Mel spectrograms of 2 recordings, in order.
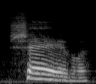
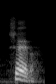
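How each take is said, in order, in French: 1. La voyelle est ouverte et prolongée. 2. La voyelle est brève et non prolongée. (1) "et il est prolongé" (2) "Je ne dis pas chèvre"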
